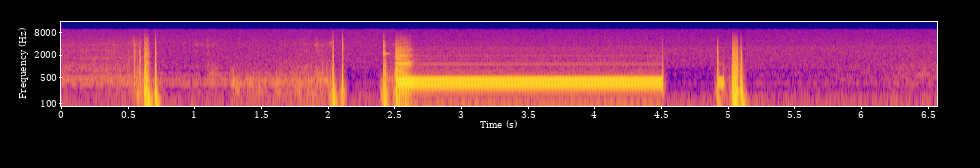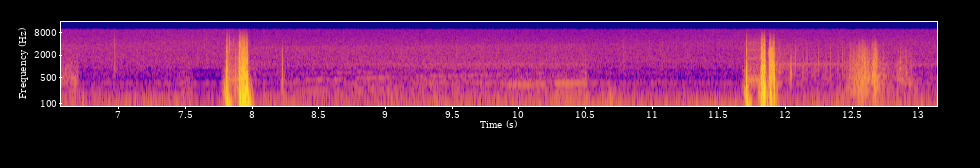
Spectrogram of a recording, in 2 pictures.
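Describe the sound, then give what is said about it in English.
A Harrisonburg payphone dials into a quiet analog telephone trunk: sharp line clicks, a steady dial tone lasting about two seconds, then several more isolated clicks separated by near silence with no hum. “Let's pick up a Harrisonburg payphone and dial 289.”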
